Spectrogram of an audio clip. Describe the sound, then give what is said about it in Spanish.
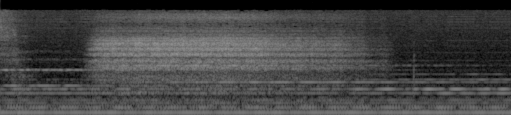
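A single slow breath drawn in through the nose during a guided breathing exercise: a soft, airy hiss that swells in and lasts a couple of seconds over a steady low hum, faint and alone. “Inhala por la nariz.”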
